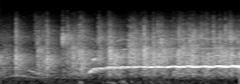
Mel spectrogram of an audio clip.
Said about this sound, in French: Je pense qu'on peut acclamer cette église.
